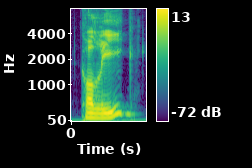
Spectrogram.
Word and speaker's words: colleague: often at our workplace my friends from india tend to pronounce it as colleague colleague with stress on the second syllable and my american friends would pronounce it as colleague colleague with stress on the first syllable once again there is no right or wrong just different our second word is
